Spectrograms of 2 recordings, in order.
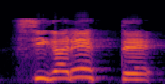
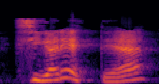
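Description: First: Very high, slow, drawn-out yell; triumphant shout. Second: High, loud taunt; triumphant cry. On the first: Boy shows off captured cigarettes, shouting high and long. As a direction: announce the prize in a long shout. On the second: Boy waves captured cigarettes, crying out tauntingly. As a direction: call it out as a gloating question. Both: A narrator's reading. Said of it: "gridò".

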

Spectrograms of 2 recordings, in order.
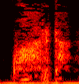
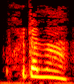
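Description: First: Whispered "Guarda"; hushed whisper of "Guarda". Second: "guarda là" much higher and louder, falling on "là"; high urgent "guarda là"; urgent cry. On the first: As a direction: barely breathe "Guarda". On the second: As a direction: burst out "guarda là" pointing. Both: Acted. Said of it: "sussurrò Tom".

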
